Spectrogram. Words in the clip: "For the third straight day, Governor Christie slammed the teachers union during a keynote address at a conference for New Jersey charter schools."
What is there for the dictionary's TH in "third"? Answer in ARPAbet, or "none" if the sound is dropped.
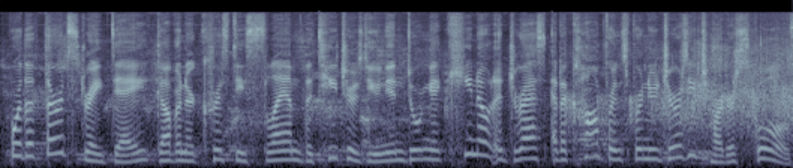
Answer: TH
